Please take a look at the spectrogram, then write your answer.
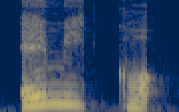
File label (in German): "emiko", japanische maedchennamen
